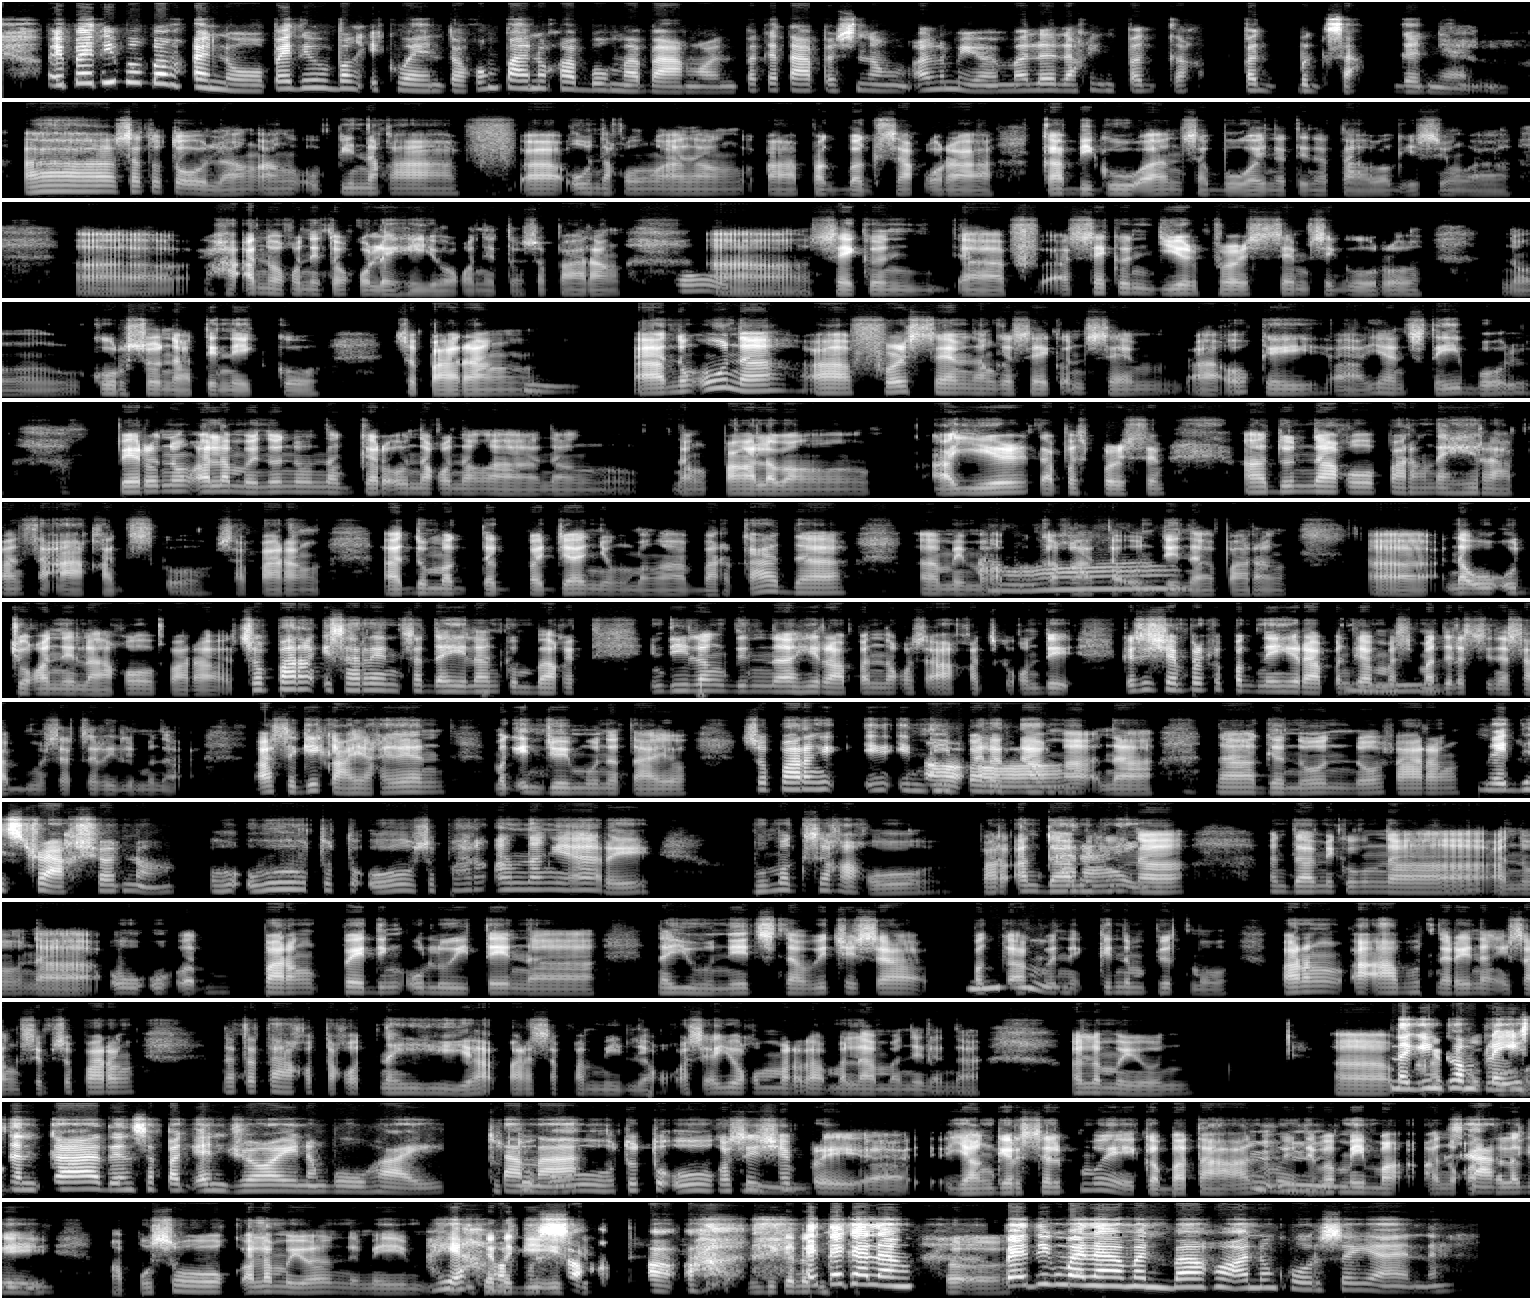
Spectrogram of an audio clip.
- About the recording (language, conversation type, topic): Filipino, podcast, Paano ka bumabangon pagkatapos ng malaking bagsak?
- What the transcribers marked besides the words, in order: other noise; sniff; sniff; drawn out: "Ah"; tapping; "ko" said as "ka"; "ulitin" said as "uloitin"; tongue click; "Ayan" said as "aya"; snort; tongue click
